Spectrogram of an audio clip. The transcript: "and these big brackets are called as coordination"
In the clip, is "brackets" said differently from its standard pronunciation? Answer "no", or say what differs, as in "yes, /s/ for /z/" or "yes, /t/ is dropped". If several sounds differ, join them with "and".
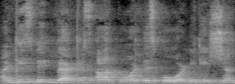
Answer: yes, /ɹ/ is dropped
